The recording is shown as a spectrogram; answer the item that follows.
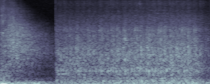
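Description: A broadcast transition stinger ends with a whoosh and a low boom. About half a second in it cuts hard to steady street noise with a vehicle engine idling.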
